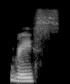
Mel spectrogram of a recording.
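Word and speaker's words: Rhys: Cuz it's There's one from David's perspective and then How do you say How do you say the name R H Y S? Reese.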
